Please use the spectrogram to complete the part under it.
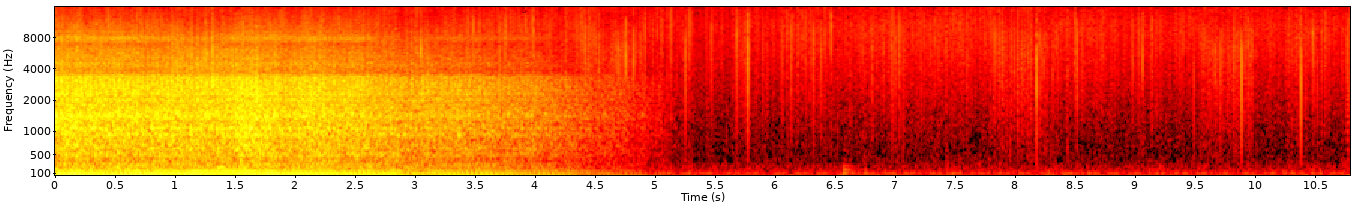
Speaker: Tapets which clatter have been left with too much clearance. Here is the sound of one tapet badly adjusted. Band two and still on tapets. Here's a fine set of faulty tapets on a four-cylinder engine, followed immediately by the same engine with its tapets correctly adjusted.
